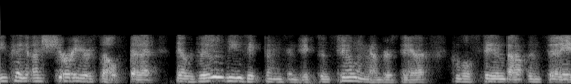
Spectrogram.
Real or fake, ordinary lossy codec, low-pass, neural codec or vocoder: fake; AAC, 16 kbps; 7.2 kHz; codec, 16 kHz, 0.5 kbps, FreqCodec, smaller model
